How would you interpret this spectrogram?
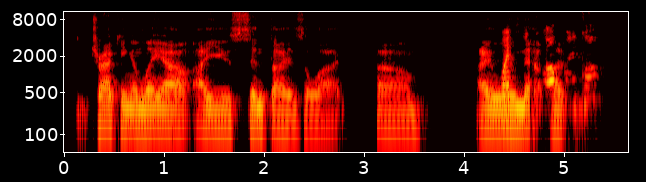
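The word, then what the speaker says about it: SynthEyes: for tracking artists, tracking and layout, I use Synthize a lot. I learned what's that called, Michael? Synthize. How can you spell it? It's SYNTHESEYE. Synthize. Oh, Synthize.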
